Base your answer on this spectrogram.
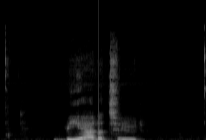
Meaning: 1. Supreme, utmost bliss and happiness 2. Any of the Biblical blessings given by Jesus in Matthew 5:3–12. E.g.: "Blessed are the meek for they shall inherit the earth" (Matthew 5:5)
- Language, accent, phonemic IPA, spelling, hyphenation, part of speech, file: English, General American, /biˈætɪtud/, beatitude, be‧a‧ti‧tude, noun, En-us-beatitude.opus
